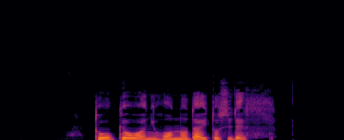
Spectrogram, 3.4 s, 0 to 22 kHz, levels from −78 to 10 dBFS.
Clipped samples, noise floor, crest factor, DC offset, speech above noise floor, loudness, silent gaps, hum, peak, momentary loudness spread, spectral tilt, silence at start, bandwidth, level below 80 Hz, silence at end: under 0.1%; -79 dBFS; 20 dB; under 0.1%; 58 dB; -22 LUFS; none; none; -4 dBFS; 8 LU; -5.5 dB/octave; 0.95 s; 8.6 kHz; -72 dBFS; 0.85 s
